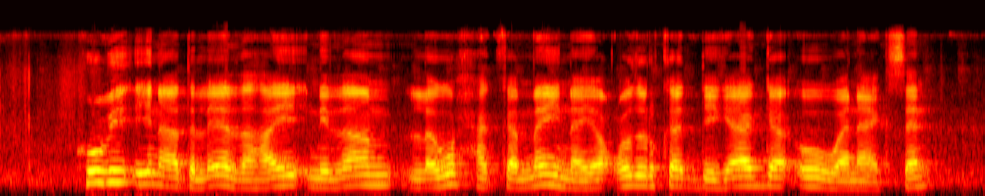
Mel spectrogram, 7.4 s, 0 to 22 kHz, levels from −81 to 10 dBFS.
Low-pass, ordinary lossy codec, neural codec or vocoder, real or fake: 14.4 kHz; Opus, 64 kbps; none; real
